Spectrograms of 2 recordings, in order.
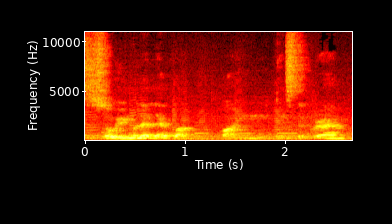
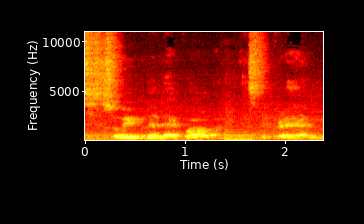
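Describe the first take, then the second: First: It is said in a loud, powerful voice. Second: It is said in a plain, calm voice.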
